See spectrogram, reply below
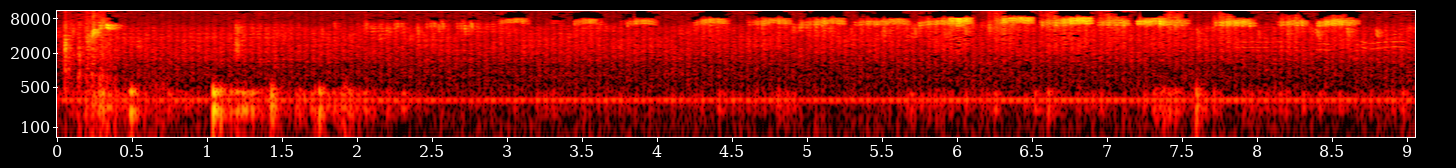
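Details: A pair of pied bushchats feeding their chicks; the chicks beg with very high, thin squeaks in quick repeated bursts, over a steady low hum and a few knocks.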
